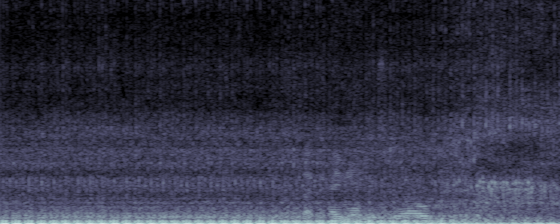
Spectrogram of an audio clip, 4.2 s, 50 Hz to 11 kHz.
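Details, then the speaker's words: Newly bought cheap motorcycle with 22,000 miles, first start: a steady, even low putter at idle, about four pulses a second, with no knocks or misses, a normal idle. "so guys first test ride the bike works very well no issues at all"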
